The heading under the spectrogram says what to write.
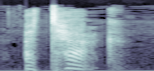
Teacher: attack is a word with two syllables stress is on the second attack so T although in the middle of the word is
